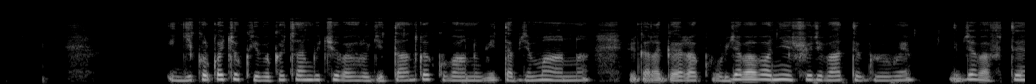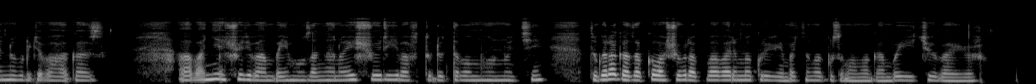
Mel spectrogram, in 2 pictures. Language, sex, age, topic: Kinyarwanda, female, 18-24, education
